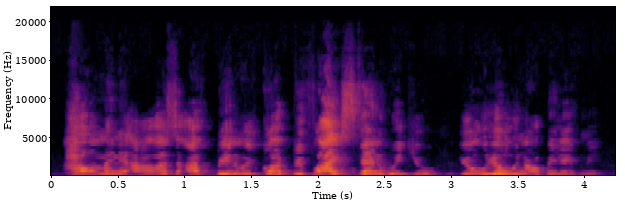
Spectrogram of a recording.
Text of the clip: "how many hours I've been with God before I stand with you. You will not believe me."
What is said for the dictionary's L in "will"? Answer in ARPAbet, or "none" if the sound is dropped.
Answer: W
